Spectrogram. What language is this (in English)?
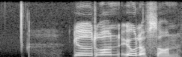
Swedish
